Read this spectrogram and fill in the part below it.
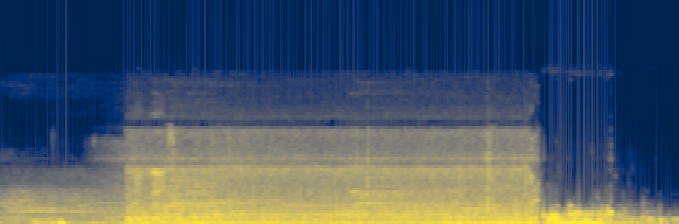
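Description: A young boy splashes water with his arms.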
